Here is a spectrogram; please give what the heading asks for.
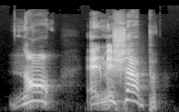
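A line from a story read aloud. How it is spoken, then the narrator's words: Roared. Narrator (French): rugit-il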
